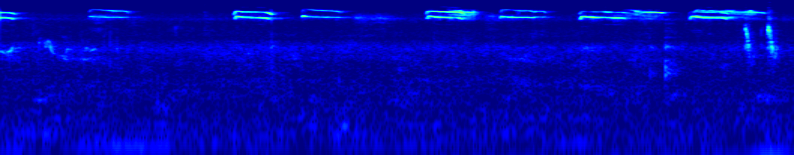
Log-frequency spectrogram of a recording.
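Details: A trio of rescued young northern mockingbirds under rehabilitation for release gives roughly eight piercing high squeals, some run together in pairs, with a few faint clicks near the end.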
